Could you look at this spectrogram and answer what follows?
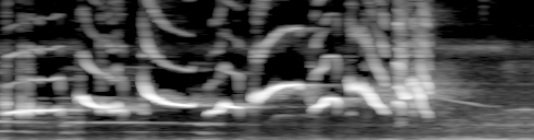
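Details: Magpie-robin singing a varied phrase of sweet, sliding whistles that rise and fall, ending in a quick scratchy flourish.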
